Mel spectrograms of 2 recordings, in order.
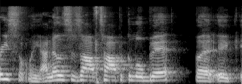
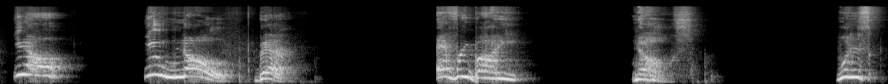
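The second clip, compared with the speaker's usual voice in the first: scolding; 5 semitones higher than usual. Real, not acted. Scolding Nick.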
